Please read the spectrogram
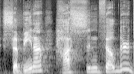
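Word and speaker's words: Sabine Hossenfelder: We have Sabina Hassenfelder. Do I pronounce that right, Sabina? – That was wonderful.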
